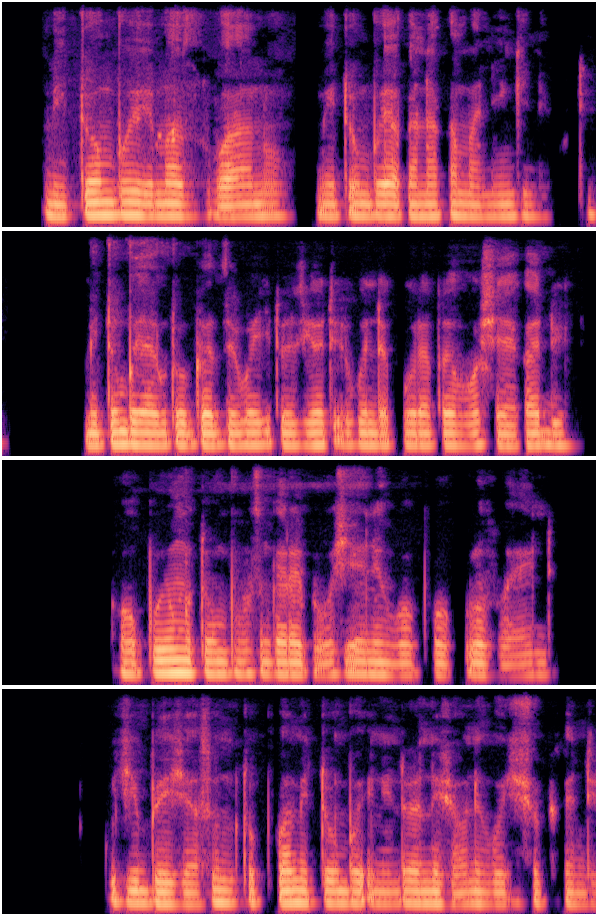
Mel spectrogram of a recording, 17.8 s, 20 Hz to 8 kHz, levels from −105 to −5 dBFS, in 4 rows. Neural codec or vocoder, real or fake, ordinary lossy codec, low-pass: none; real; Opus, 64 kbps; 7.2 kHz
